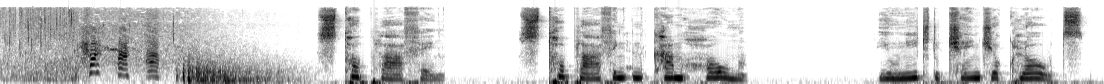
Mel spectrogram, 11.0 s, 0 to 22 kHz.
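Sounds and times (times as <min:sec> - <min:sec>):
steady rain: 0:00.0 - 0:03.2
speech: 0:01.1 - 0:01.8, 0:03.5 - 0:04.5, 0:05.2 - 0:07.6, 0:08.8 - 0:10.9
thunder rumble: 0:01.8 - 0:03.2.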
